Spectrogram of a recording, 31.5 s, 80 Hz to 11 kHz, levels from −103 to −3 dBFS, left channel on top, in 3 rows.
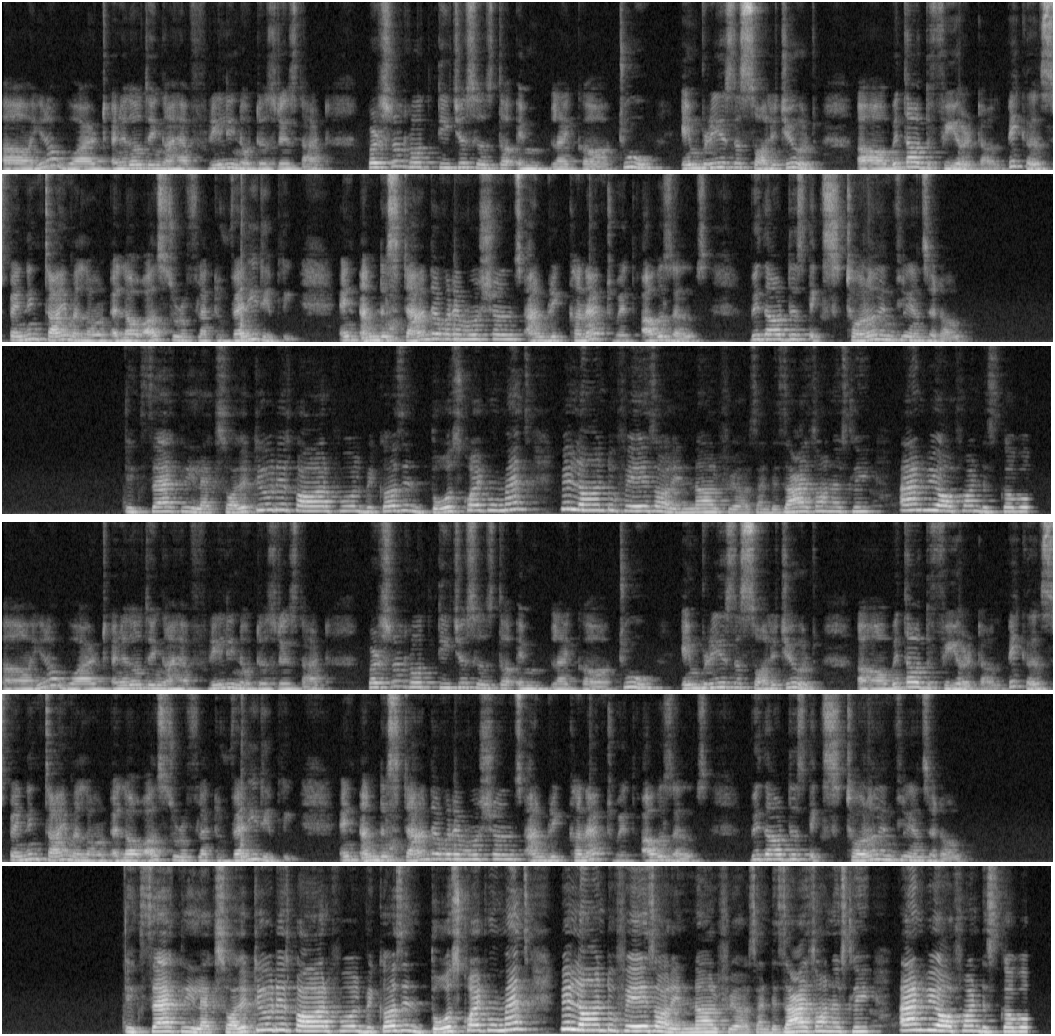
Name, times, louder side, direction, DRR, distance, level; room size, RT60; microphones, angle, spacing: voice 1, 0.0-20.2, left 1 dB, 15° left, 0.4 m, -32 dB
voice 2, 22.2-31.3, right 9 dB, 75° right, 0.3 m, -23 dB
2.8 x 2.0 x 2.9 m
head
